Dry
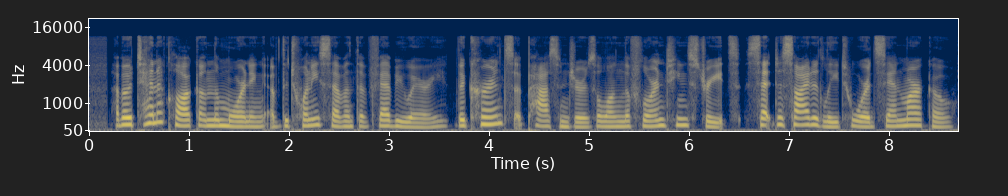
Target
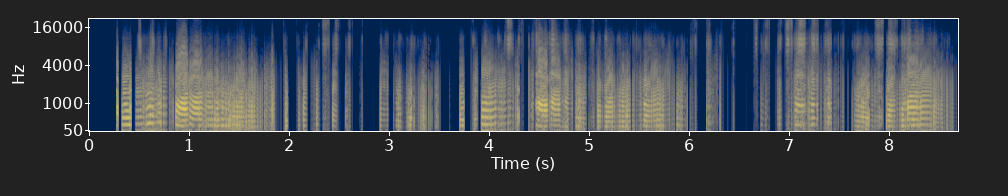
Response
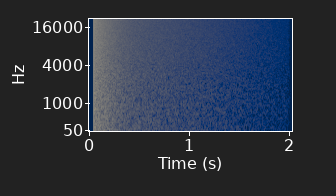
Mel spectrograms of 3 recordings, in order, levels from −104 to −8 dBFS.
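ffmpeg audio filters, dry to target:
-filter_complex "[0:a]equalizer=frequency=740:width=0.55:gain=4,asplit=3[link_01][link_02][link_03];[link_01]afade=type=out:start_time=5.95:duration=0.02[link_04];[link_02]aeval=exprs='(tanh(25.1*val(0)+0.4)-tanh(0.4))/25.1':channel_layout=same,afade=type=in:start_time=5.95:duration=0.02,afade=type=out:start_time=7.58:duration=0.02[link_05];[link_03]afade=type=in:start_time=7.58:duration=0.02[link_06];[link_04][link_05][link_06]amix=inputs=3:normalize=0,acompressor=threshold=-32dB:ratio=2,asplit=2[link_07][link_08];[link_08]aecho=0:1:888|1776|2664:0.178|0.0498|0.0139[link_09];[link_07][link_09]amix=inputs=2:normalize=0,asettb=1/sr,asplit=3[link_10][link_11][link_12];[link_10]atrim=end=2.004[link_13];[link_11]atrim=start=2:end=3.04,asetpts=PTS-STARTPTS,afade=type=in:duration=0.004:curve=qsin,afade=type=out:start_time=1.036:duration=0.004:curve=qsin,acrossover=split=190|3000[link_14][link_15][link_16];[link_15]acompressor=threshold=-34dB:ratio=10[link_17];[link_14][link_17][link_16]amix=inputs=3:normalize=0[link_18];[link_12]atrim=start=3.036[link_19];[link_13][link_18]acrossfade=duration=0.004:curve1=hsin:curve2=qsin[link_20];[link_20][link_19]acrossfade=duration=0.004:curve1=qsin:curve2=hsin,highpass=frequency=44:poles=1,afftdn=noise_reduction=14:noise_floor=-54,superequalizer=9b=3.16:13b=0.355:14b=0.282:16b=3.16,asplit=2[link_21][link_22];[link_22]asplit=7[link_23][link_24][link_25][link_26][link_27][link_28][link_29];[link_23]adelay=131,afreqshift=30,volume=-4dB[link_30];[link_24]adelay=262,afreqshift=60,volume=-9.5dB[link_31];[link_25]adelay=393,afreqshift=90,volume=-15dB[link_32];[link_26]adelay=524,afreqshift=120,volume=-20.5dB[link_33];[link_27]adelay=655,afreqshift=150,volume=-26.1dB[link_34];[link_28]adelay=786,afreqshift=180,volume=-31.6dB[link_35];[link_29]adelay=917,afreqshift=210,volume=-37.1dB[link_36];[link_30][link_31][link_32][link_33][link_34][link_35][link_36]amix=inputs=7:normalize=0[link_37];[link_21][link_37]amix=inputs=2:normalize=0,acrusher=bits=3:mix=0:aa=0.5"

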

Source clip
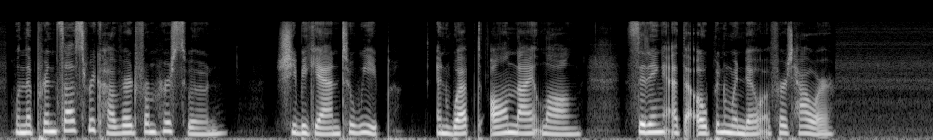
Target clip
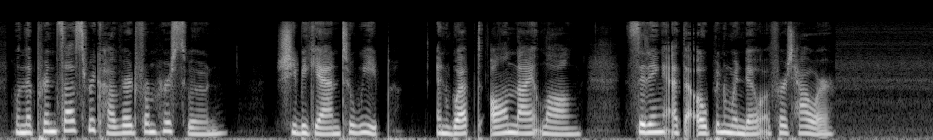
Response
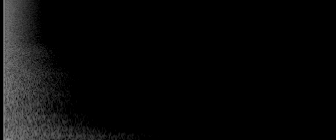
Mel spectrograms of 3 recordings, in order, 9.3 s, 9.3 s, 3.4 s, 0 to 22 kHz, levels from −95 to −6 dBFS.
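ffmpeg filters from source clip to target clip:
-ar 32000 -c:a libvorbis -b:a 48k

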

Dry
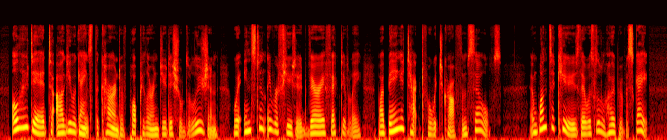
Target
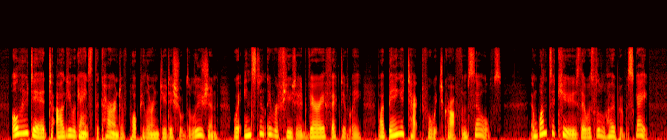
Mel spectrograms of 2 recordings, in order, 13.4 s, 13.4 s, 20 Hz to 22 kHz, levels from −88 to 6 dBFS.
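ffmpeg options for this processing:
ffmpeg -i in.wav -af "asetrate=24046,aresample=44100,atempo=1.83401,volume=-1.5dB" out.wav

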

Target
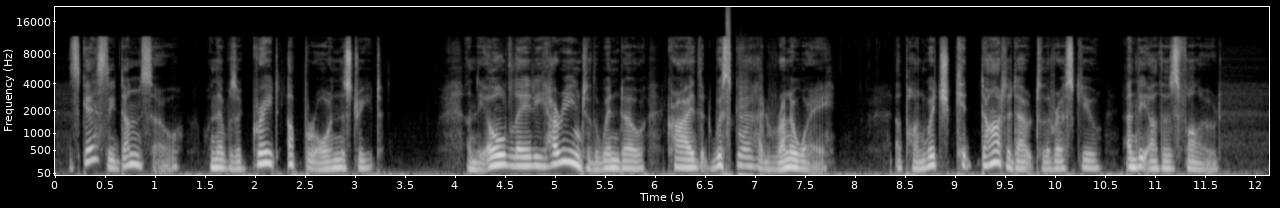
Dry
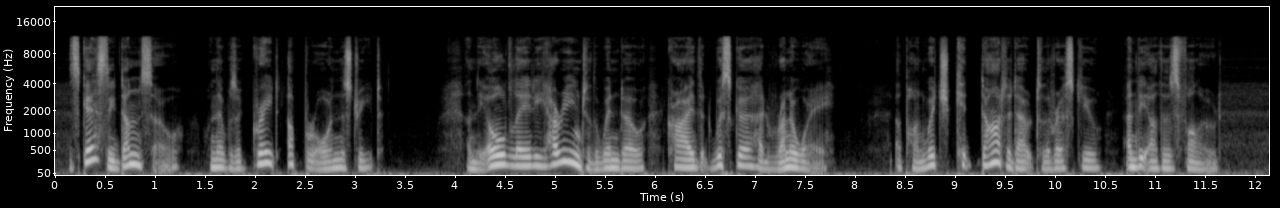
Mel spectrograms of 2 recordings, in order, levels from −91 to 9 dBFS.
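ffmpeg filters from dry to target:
ffmpeg -i in.wav -filter_complex "[0:a]dynaudnorm=framelen=400:gausssize=5:maxgain=8dB,asettb=1/sr,asplit=3[link_01][link_02][link_03];[link_01]atrim=end=6.714[link_04];[link_02]atrim=start=6.71:end=7.11,asetpts=PTS-STARTPTS,afade=type=in:duration=0.004:curve=qsin,afade=type=out:start_time=0.396:duration=0.004:curve=qsin,aeval=exprs='(tanh(5.62*val(0)+0.8)-tanh(0.8))/5.62':channel_layout=same[link_05];[link_03]atrim=start=7.106[link_06];[link_04][link_05]acrossfade=duration=0.004:curve1=hsin:curve2=qsin[link_07];[link_07][link_06]acrossfade=duration=0.004:curve1=qsin:curve2=hsin,volume=1dB" out.wav

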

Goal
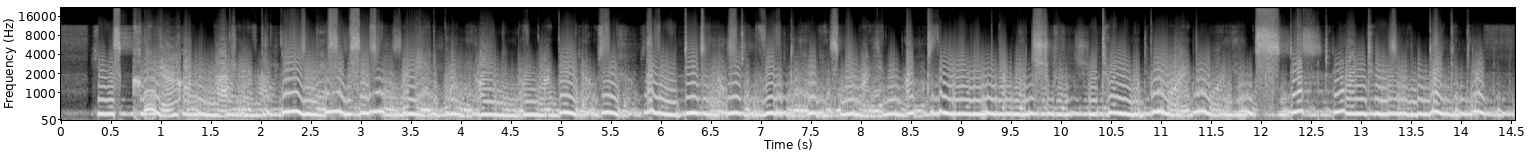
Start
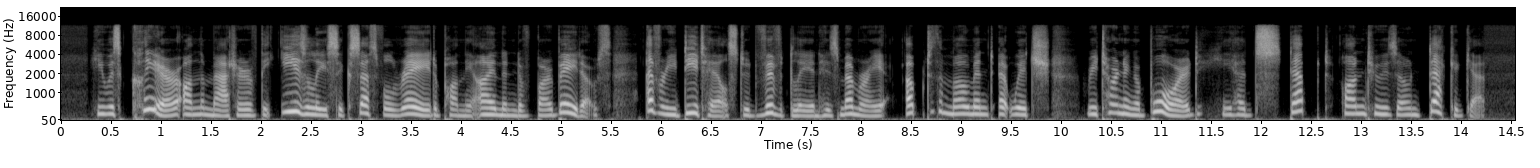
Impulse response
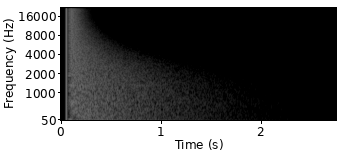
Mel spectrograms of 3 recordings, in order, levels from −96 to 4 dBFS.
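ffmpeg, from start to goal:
-filter_complex "[0:a]firequalizer=gain_entry='entry(190,0);entry(280,14);entry(430,-12);entry(670,-22);entry(1100,-7);entry(3100,-23);entry(4700,-6);entry(11000,-3)':delay=0.05:min_phase=1,asplit=2[link_01][link_02];[link_02]adelay=422,lowpass=frequency=860:poles=1,volume=-6dB,asplit=2[link_03][link_04];[link_04]adelay=422,lowpass=frequency=860:poles=1,volume=0.42,asplit=2[link_05][link_06];[link_06]adelay=422,lowpass=frequency=860:poles=1,volume=0.42,asplit=2[link_07][link_08];[link_08]adelay=422,lowpass=frequency=860:poles=1,volume=0.42,asplit=2[link_09][link_10];[link_10]adelay=422,lowpass=frequency=860:poles=1,volume=0.42[link_11];[link_01][link_03][link_05][link_07][link_09][link_11]amix=inputs=6:normalize=0,acontrast=27,asplit=2[link_12][link_13];[1:a]atrim=start_sample=2205,asetrate=48510,aresample=44100[link_14];[link_13][link_14]afir=irnorm=-1:irlink=0,volume=-23dB[link_15];[link_12][link_15]amix=inputs=2:normalize=0,asplit=2[link_16][link_17];[link_17]highpass=frequency=720:poles=1,volume=37dB,asoftclip=type=tanh:threshold=0dB[link_18];[link_16][link_18]amix=inputs=2:normalize=0,lowpass=frequency=2200:poles=1,volume=-6dB,volume=-1dB"

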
